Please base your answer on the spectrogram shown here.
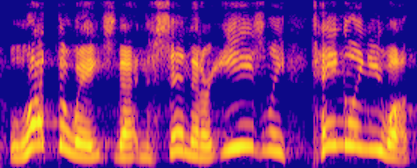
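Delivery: high, loud, driving sermon voice; full-force preaching. Acted. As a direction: preach it hard to the congregation.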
